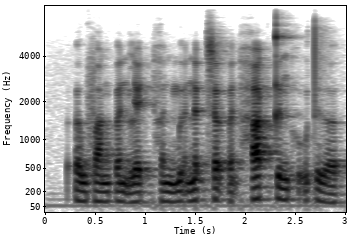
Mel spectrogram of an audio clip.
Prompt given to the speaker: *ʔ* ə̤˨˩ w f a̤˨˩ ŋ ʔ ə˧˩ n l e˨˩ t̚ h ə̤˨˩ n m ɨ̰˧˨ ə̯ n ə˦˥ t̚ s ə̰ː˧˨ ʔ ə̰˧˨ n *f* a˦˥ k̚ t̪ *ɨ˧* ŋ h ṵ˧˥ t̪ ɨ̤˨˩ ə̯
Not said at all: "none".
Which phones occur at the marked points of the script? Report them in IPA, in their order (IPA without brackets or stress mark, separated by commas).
ʔ, h, ɨ˧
